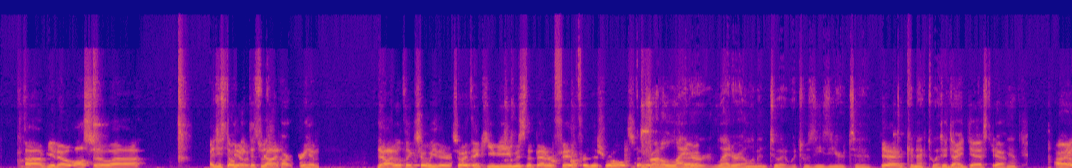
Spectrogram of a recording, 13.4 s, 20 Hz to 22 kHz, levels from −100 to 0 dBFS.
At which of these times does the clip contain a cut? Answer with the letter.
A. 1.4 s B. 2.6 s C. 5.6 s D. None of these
C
